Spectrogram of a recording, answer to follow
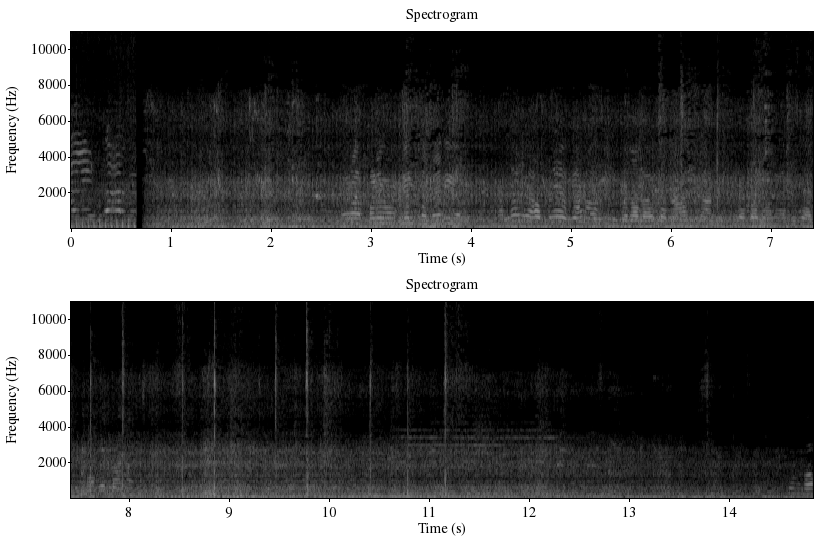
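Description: A vehicle engine running with a steady low hum, while people talk in the background. Scattered sharp clicks come in the second half. The sound cuts out briefly less than a second in.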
